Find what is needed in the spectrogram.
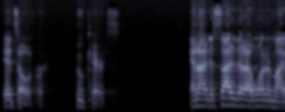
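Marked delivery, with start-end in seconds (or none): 0.0-1.5 low, soft gentle rebuke; calm yourself from within; inner voice. Retold or imitated. Holy Spirit calming the angry coach, low soft voice. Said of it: "the Holy Spirit kinda came on me and said".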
